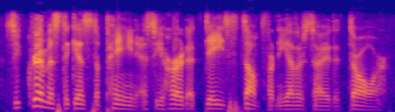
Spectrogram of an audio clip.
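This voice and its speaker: A man's voice: medium pitch, a little fast, bright, forceful tone, no room sound. A man giving a live storybook narration as the reader, on a dry, lo-fi recording. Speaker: narrator and reader of fan fiction.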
